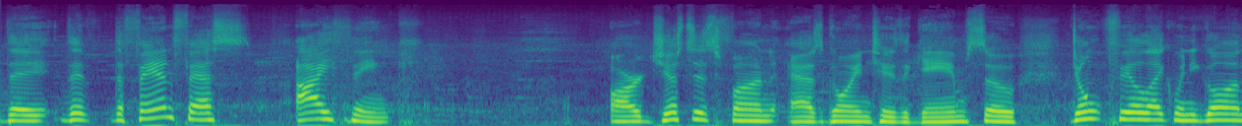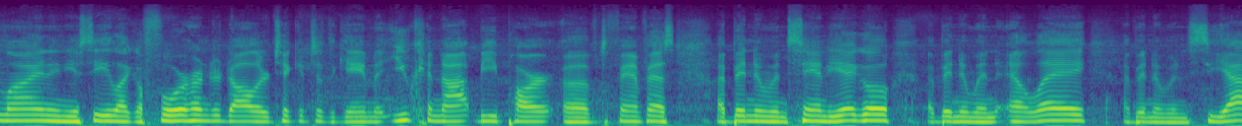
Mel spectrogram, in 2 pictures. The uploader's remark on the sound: Recorded at Murphy's Pub in Wallingford.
